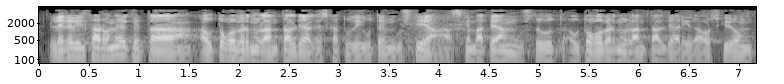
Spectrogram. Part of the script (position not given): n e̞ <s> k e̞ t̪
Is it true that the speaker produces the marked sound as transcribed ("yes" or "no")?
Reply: no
